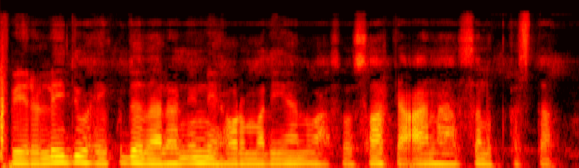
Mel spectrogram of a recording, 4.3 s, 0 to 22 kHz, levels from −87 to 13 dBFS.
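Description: Throughout, the speech has likely passed through low-delay AAC compression (AAC-ELD), whose short frames resolve pitch harmonics coarsely, at what sounds like about 32 kbps. The voice is plainly rough and grainy, with noise between harmonics and nothing above 15.6 kHz.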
